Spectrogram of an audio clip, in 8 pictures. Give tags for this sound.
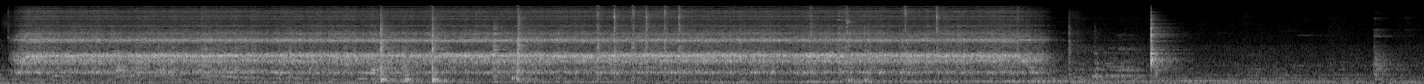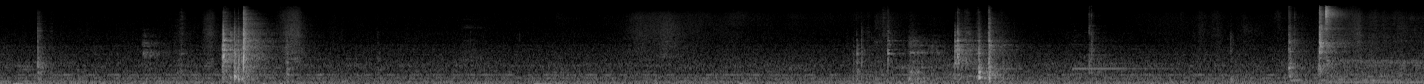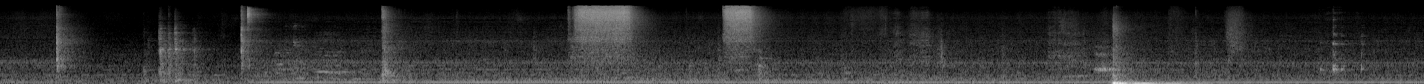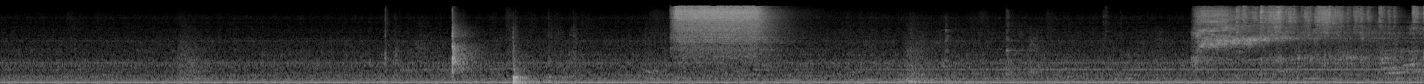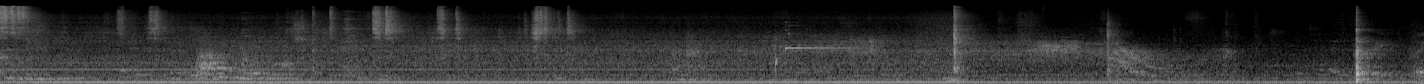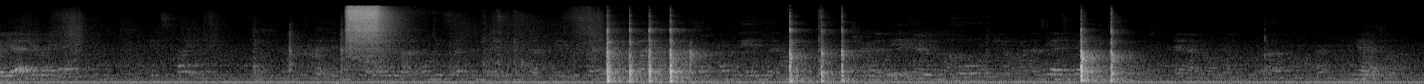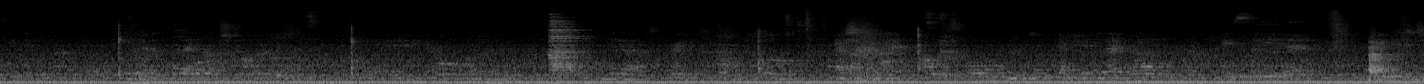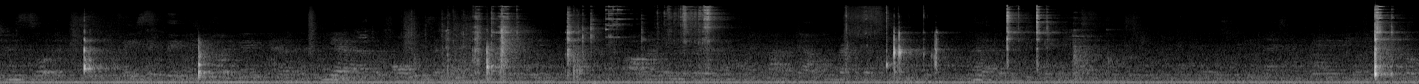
background bar brewing buzzing cafe coffee espresso fano italian italy machine milk people restaurant steam steaming talking tender voices

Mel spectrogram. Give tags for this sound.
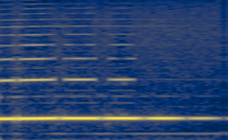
casio magicalligth tone

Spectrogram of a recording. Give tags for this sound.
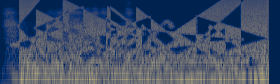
additive digital noise synth synthesizer synthetic

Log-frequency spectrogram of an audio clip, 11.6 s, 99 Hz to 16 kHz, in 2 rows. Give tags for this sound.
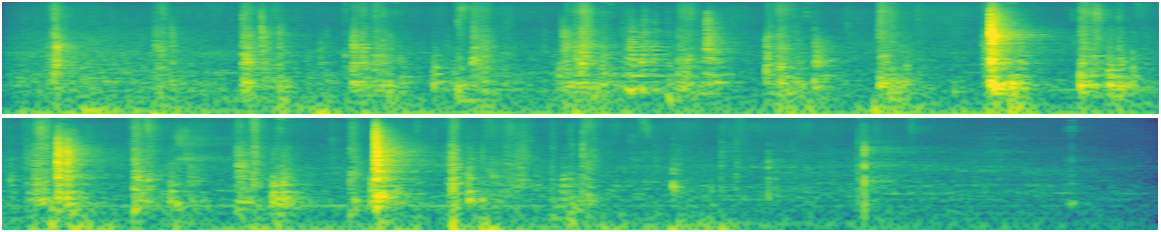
campus-upf footsteps steel UPF-CS14 walking

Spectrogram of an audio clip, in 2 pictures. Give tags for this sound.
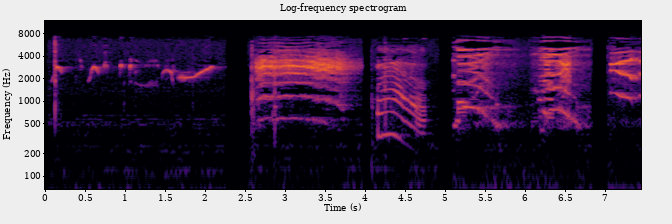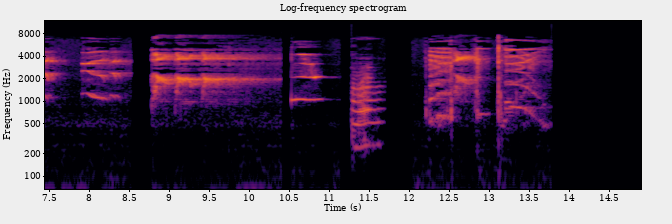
bird kid low-quality meow parrot penguin reverb

